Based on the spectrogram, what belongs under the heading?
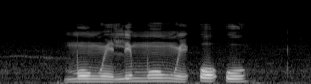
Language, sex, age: Tswana, male, 18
